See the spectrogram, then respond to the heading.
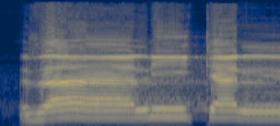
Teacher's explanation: Huruf dza dipanjangkan 2 harokat karena di atasnya terdapat alif kecil ya. Dzalikal, huruf ka langsung disambung ke huruf lam yang berharokat sukun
